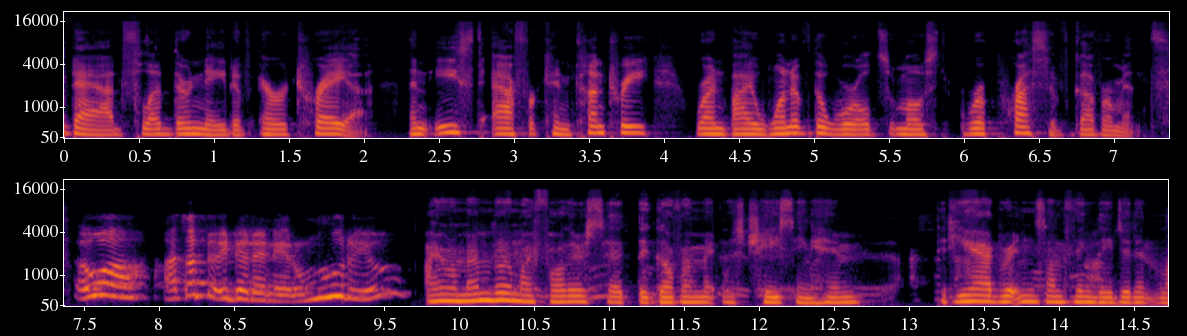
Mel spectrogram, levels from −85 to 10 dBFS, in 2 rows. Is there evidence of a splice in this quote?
no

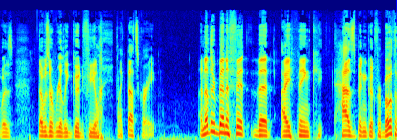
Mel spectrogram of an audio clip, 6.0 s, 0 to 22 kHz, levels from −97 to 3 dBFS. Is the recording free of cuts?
no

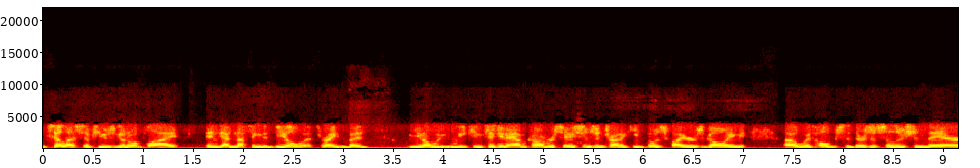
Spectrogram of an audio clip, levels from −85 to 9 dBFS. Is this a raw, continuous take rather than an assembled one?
yes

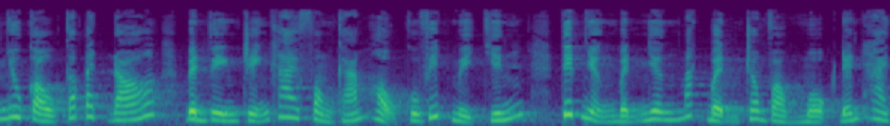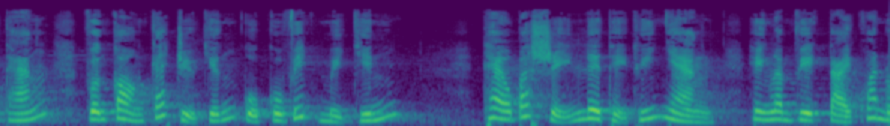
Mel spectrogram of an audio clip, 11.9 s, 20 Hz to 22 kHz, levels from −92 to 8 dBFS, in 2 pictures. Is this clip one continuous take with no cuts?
yes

